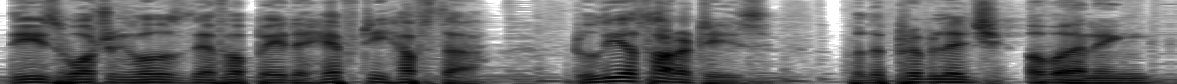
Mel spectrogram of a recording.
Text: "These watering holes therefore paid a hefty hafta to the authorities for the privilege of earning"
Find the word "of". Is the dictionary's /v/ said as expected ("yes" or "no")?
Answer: yes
